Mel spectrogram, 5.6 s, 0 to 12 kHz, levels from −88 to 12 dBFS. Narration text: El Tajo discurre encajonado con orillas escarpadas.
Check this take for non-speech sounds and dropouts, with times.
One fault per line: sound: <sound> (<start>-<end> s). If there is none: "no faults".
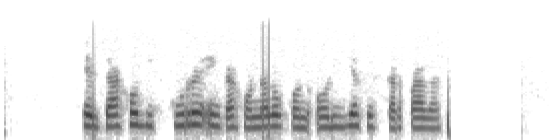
no faults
